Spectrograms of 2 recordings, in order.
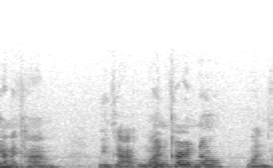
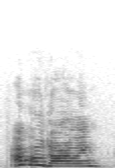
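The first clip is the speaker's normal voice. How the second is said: high-pitched talking parrot; 7 semitones higher, 4 dB louder than usual. Acted. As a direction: say it like a pet parrot. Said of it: "Do your very best parrot voice".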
